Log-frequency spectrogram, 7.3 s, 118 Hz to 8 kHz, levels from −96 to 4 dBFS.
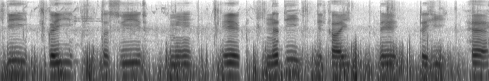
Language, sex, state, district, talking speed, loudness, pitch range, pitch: Hindi, male, Rajasthan, Bikaner, 80 wpm, -18 LUFS, 140-155 Hz, 150 Hz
